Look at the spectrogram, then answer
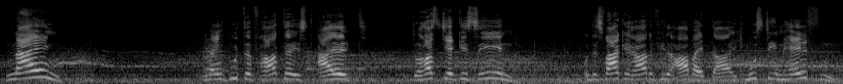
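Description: An actor playing Barnabas, a humble, dutiful young village messenger in a radio drama. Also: male voice, very high-pitched, a little slow, long pauses, noisy background.

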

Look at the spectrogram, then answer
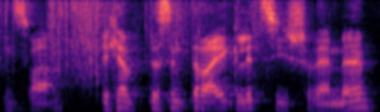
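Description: A man's voice: mid-range voice, fairly even intonation, a little slow, background noise. A man chats casually during a home visit, apologetic and often laughing. There is faint crinkling and clicking in the background. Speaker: podcast host on a visit. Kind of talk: casual chat.

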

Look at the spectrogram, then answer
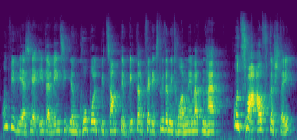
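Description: A woman's voice: medium pitch, fast talker, fairly bright tone, natural voice. A woman with a Bavarian accent playing an impatient, scolding housewife in a radio play. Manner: scolding, exasperated. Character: sharp-tongued landlady, impatient and scolding. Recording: roomy studio recording.

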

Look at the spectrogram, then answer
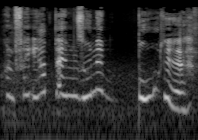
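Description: An actress playing an irritable woman muttering sarcastic rants to herself as she clears out a house. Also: extremely high pitch, big pitch swings, normal speed, slight background noise. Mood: grumbling. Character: irritable woman sorting an inherited house, grumbling.

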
